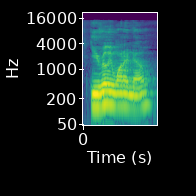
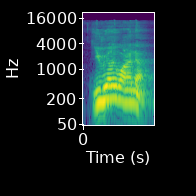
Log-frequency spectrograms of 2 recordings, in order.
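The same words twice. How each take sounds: First: Said in the usual way. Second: Louder, pressing repeat; louder insistence. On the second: Retold or imitated. Pressing the stranger in the truck for an answer, louder. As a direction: push the question harder.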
